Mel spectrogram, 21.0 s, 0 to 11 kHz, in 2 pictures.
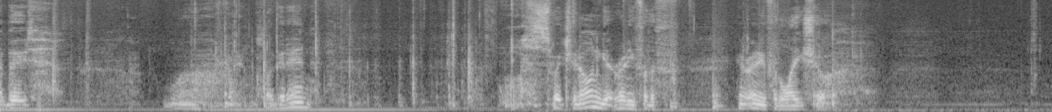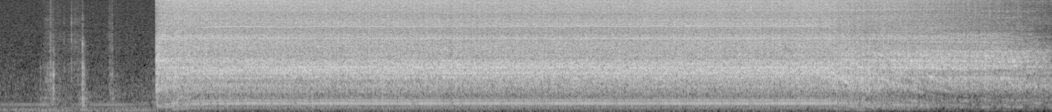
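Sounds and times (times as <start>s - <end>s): vacuum cleaner motor whining: 12.1s - 21.0s.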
